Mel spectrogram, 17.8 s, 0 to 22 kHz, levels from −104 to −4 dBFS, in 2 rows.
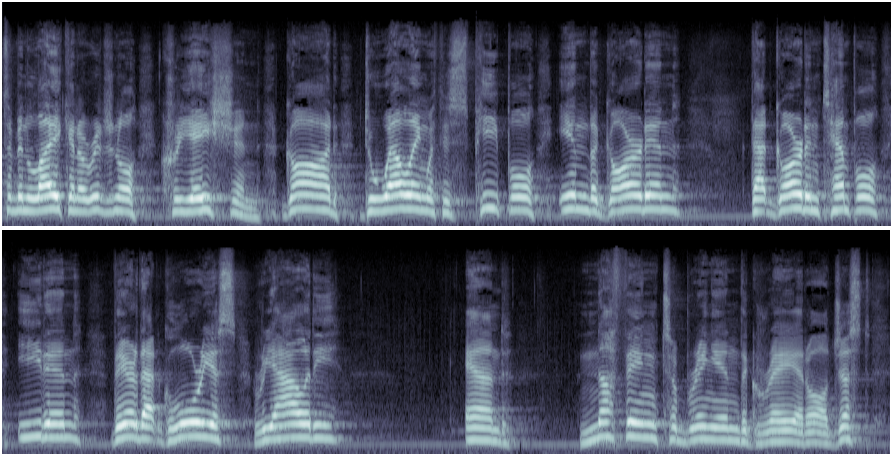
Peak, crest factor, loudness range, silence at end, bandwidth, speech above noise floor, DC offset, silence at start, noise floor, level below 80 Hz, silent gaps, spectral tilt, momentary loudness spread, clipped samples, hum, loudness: -4 dBFS; 18 dB; 5 LU; 0.3 s; 14 kHz; 37 dB; under 0.1%; 0 s; -59 dBFS; -70 dBFS; none; -6 dB/octave; 15 LU; under 0.1%; none; -23 LUFS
